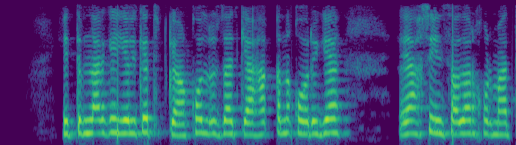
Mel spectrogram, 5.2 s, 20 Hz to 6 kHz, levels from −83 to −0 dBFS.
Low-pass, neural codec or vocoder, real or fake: 5.4 kHz; none; real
